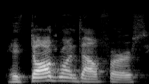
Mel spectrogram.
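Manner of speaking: usual speaking voice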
